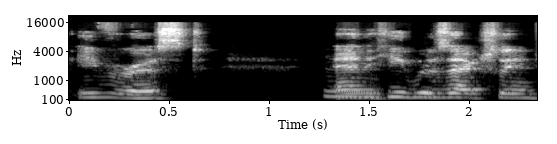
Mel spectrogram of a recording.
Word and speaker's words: Everest: And what I learned today before this was that it's named after a gentleman named Everest, but you pronounce it Everest.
